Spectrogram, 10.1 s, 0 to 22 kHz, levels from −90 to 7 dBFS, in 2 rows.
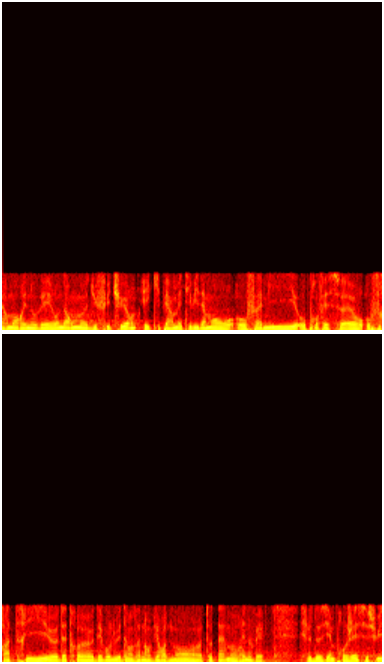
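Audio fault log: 7.76 to 8.54 s: repeated packet loss (robotic sound). About ten short holes open up in under a second, and none is longer than 40 ms. Each is bridged by stretching the sound heard just before it. Roughly a quarter of the stretch is filled this way. The patches keep coming, and the next gap arrives quickly, so the audio turns choppy, with pieces missing. The call path is band-limited, with nothing above 4 kHz.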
